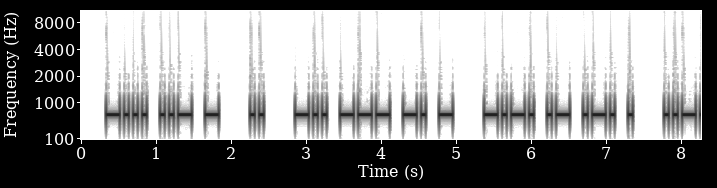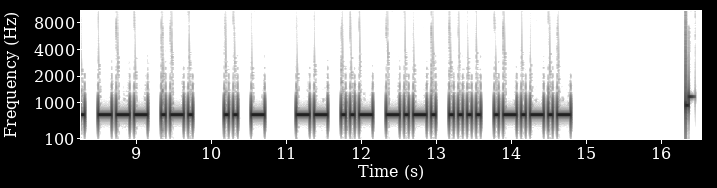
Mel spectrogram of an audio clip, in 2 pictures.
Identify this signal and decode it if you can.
Morse code, heard as a keyed tone, about 21 wpm, 700 Hz. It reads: BUT I DONT CARE FOR IT MUCH.
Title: Sentences from Top 1000 Words - Review Part 1 - 20wpm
